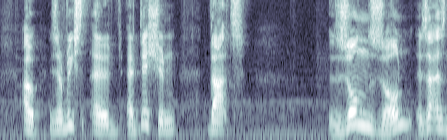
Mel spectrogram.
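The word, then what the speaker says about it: Kzuxun: I'm going to call him Kazun. I'm going to call him Kazun, alright?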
